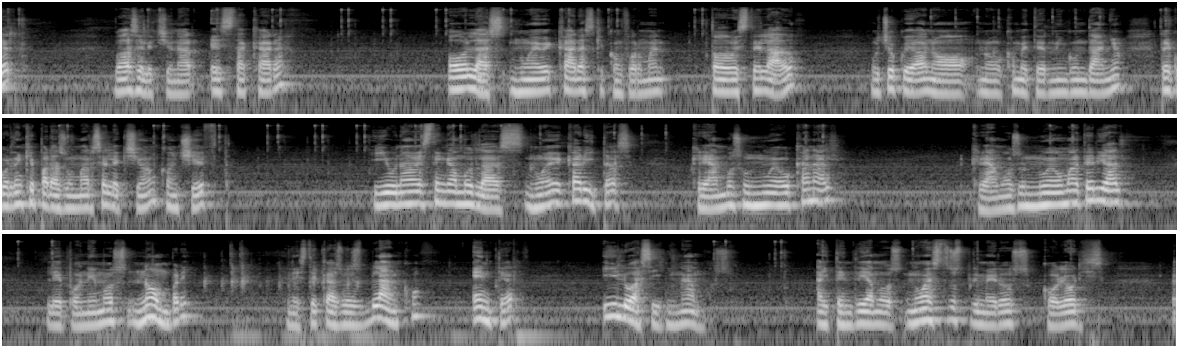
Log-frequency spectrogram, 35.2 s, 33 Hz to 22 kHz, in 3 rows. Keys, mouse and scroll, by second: 1.2 click, 1.9-4.2 shift+drag, 4.8 shift+click, 7.2-9.1 middle drag, 9.3 shift+middle click, 9.7-10.9 middle drag, 11.3 click, 12.0 click, 13.0-15.2 shift+drag, 16.1 shift+click, 16.6 shift+click, 16.9 middle click, 17.9 shift+middle click, 19.5 click, 22.0 click, 23.4-28.3 drag, 30.3 click, 30.9 click, 31.5 middle click, 32.6 shift+middle click, 34.0 middle click.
